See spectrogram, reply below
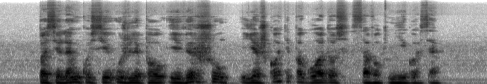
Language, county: Lithuanian, Šiauliai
